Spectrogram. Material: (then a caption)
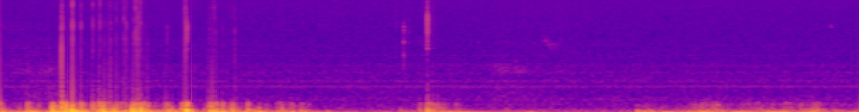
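Steel mesh. Long leopard-print acrylic nails and fingertips scratch and rub the hollow steel wire mesh head of a microphone. The result is a deep, muffled rumble with sharp crackling clicks, loudest in the first two seconds. It fades to a quiet stretch, then returns as softer rubbing near the end.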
